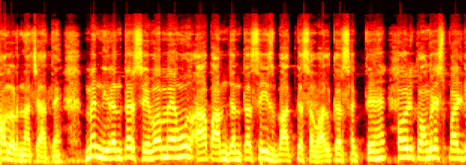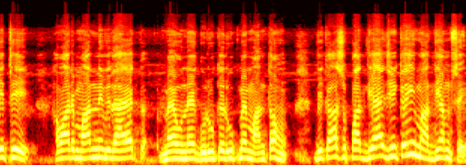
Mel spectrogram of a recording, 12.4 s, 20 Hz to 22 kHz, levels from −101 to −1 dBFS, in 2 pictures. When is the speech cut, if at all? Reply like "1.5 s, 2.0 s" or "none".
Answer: 5.3 s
